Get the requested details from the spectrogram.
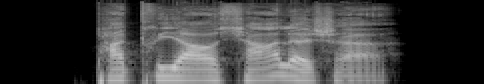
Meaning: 1. comparative degree of patriarchalisch 2. inflection of patriarchalisch: strong/mixed nominative masculine singular 3. inflection of patriarchalisch: strong genitive/dative feminine singular
- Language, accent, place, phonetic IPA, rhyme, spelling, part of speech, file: German, Germany, Berlin, [patʁiaʁˈçaːlɪʃɐ], -aːlɪʃɐ, patriarchalischer, adjective, De-patriarchalischer.ogg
